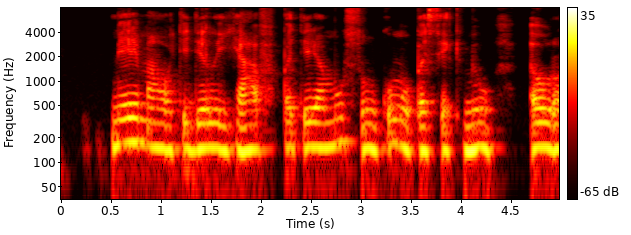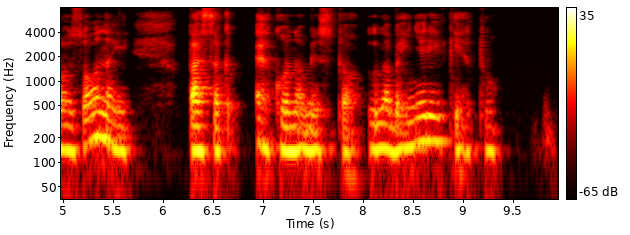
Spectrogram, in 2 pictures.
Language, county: Lithuanian, Kaunas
